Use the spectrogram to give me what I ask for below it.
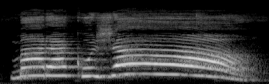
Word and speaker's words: maracujá: Maracujá! Perceberam que a que mais se prolonga é a que é a tônica. Ou você pode ir por um outro caminho. Pronunciar com mais calma. Maracujá. Deu para perceber também. Então, dessas duas formas, você escolhe a que é mais fácil, mais tranquilo, mais interessante para você.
